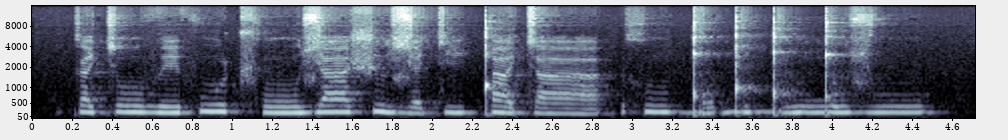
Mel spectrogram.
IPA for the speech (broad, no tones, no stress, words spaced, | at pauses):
kacoːvefuː ʈ͡ʂʰoːʑaː ʃɯʑa ciːǃacaː | xuːɡ͡ǃoɡ͡ǃi ɡ͡ǃuːŋ͡ǃuʑuː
